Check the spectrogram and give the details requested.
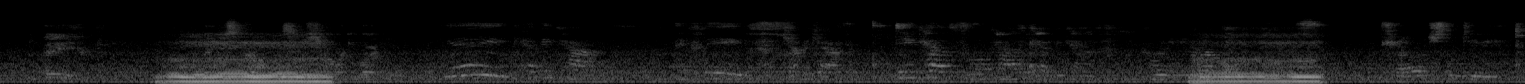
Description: My St. Bernard, or child, sleeping. He snores loudly and often dreams and barks in his sleep. His snoring is louder than that of a human. :-)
